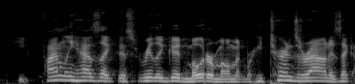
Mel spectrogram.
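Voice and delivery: usual speaking voice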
